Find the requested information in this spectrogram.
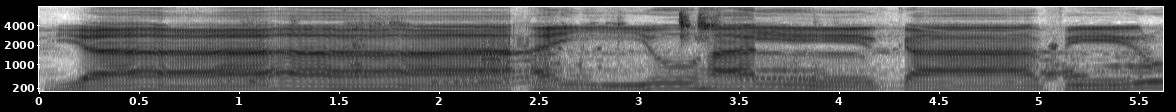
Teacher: ইয়ার মধ্যে তিন আলিফ পরিমাণ টান দিবেন।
